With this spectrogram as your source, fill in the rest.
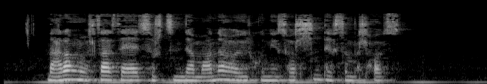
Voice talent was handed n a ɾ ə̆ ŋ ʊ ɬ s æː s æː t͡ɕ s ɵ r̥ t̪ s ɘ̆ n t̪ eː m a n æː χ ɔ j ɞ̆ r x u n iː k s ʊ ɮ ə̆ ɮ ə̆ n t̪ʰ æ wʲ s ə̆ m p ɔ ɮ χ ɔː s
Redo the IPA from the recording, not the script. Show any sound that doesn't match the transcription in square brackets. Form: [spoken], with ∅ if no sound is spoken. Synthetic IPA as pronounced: n a ɾ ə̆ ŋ ʊ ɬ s [aː] s æː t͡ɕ s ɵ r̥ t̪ s ɘ̆ n t̪ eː m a n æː χ ɔ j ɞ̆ r x u n iː k s ʊ ɮ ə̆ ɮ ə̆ n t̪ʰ æ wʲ s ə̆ m p ɔ ɮ χ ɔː s

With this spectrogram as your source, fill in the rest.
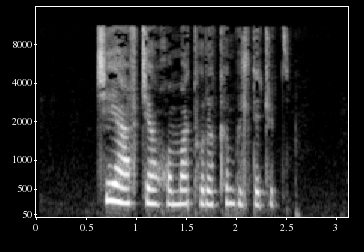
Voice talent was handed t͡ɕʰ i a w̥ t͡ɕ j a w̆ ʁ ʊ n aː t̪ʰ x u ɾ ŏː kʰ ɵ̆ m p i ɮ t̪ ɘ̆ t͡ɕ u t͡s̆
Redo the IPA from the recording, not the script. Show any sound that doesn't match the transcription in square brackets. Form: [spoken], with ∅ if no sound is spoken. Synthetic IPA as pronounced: t͡ɕʰ i a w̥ t͡ɕ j a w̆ [χ] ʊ [m] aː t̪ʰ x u ɾ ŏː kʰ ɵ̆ m p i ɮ t̪ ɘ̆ t͡ɕ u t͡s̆

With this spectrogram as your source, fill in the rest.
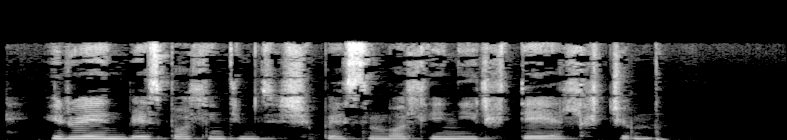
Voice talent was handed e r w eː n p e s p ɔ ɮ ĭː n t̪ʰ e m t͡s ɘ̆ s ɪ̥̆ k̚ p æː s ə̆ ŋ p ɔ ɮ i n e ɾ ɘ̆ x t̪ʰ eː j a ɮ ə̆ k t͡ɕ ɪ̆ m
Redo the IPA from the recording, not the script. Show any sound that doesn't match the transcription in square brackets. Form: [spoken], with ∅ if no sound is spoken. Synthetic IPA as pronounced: e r w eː n p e s p ɔ ɮ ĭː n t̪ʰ e m t͡s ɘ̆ [ʃ] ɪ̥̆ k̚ p æː s ə̆ [m] p ɔ ɮ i n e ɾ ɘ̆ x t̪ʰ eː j a ɮ ə̆ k t͡ɕ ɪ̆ m

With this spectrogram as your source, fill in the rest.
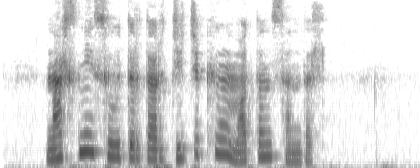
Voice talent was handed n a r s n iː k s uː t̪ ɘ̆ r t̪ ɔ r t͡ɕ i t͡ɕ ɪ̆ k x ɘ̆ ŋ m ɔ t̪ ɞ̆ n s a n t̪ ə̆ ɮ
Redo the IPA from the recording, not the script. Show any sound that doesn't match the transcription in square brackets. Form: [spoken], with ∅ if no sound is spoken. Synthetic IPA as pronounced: n a r s n iː [∅] s uː t̪ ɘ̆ r t̪ ɔ r t͡ɕ i t͡ɕ ɪ̆ k x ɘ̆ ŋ m ɔ t̪ ɞ̆ n s a n t̪ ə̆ ɮ

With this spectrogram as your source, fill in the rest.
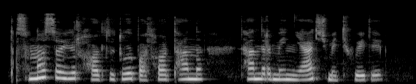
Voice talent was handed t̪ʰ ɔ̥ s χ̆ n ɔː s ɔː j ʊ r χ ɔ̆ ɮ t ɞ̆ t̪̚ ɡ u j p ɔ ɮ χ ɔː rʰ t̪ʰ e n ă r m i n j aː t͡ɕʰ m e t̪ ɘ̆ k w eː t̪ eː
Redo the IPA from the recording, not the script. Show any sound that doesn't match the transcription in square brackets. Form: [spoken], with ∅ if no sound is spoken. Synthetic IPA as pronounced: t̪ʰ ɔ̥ s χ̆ n ɔː s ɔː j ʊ r χ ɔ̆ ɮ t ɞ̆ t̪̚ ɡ u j p ɔ ɮ χ ɔː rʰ t̪ʰ [a] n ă r m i n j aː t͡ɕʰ m e t̪ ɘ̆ [x] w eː t̪ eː

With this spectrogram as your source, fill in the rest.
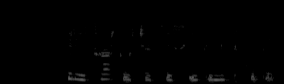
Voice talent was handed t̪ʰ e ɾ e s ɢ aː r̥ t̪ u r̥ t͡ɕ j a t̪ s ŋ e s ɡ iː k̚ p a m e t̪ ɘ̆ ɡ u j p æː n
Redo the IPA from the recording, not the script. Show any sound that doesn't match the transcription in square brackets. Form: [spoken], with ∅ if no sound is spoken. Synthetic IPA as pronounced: t̪ʰ e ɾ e [t͡s] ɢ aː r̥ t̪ u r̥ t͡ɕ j a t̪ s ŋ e s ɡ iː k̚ p [i] m e t̪ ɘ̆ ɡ u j p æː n

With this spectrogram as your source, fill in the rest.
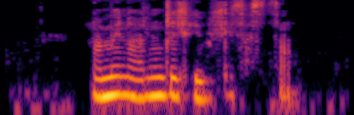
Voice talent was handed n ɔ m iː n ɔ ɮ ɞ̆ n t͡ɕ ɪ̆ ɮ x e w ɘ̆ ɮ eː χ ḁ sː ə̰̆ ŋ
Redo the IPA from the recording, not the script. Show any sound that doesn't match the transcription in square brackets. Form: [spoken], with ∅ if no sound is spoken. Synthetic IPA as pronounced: n ɔ m iː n ɔ ɮ ɞ̆ n t͡ɕ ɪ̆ ɮ x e w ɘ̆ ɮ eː [s] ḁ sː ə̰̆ ŋ

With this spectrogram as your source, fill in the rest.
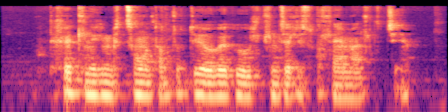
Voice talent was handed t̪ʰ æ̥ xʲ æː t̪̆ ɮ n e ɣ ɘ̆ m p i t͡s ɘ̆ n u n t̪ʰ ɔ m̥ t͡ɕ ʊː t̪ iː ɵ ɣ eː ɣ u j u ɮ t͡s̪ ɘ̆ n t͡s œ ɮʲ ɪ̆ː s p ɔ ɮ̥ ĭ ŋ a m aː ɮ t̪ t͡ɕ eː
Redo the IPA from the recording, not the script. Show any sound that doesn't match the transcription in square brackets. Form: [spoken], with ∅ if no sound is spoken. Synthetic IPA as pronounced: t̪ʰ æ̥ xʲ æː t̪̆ ɮ n e ɣ ɘ̆ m p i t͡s ɘ̆ [ŋ] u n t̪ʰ ɔ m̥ t͡ɕ ʊː t̪ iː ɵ ɣ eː ɣ u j u ɮ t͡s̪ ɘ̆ n t͡s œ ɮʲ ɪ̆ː s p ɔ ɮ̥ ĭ ŋ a m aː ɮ t̪ t͡ɕ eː

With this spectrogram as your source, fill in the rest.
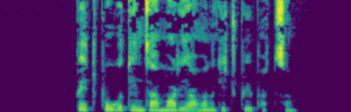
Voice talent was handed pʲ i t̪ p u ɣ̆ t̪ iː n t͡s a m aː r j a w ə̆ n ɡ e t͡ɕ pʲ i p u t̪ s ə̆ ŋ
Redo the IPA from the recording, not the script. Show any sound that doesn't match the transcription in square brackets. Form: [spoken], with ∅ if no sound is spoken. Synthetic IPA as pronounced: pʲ i t̪ p u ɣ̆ t̪ iː n t͡s a m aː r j a w ə̆ n ɡ e t͡ɕ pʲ i p [ɔ] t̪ s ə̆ ŋ

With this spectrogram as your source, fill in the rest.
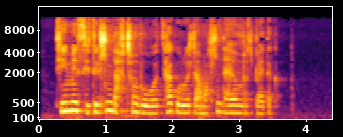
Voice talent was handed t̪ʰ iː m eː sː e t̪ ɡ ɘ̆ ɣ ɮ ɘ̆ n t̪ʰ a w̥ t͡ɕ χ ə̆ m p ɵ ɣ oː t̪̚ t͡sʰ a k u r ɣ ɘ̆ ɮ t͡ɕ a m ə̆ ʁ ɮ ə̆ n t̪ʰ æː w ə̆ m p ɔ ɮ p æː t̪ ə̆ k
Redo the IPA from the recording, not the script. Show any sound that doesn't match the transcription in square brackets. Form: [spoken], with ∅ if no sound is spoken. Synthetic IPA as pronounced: t̪ʰ iː m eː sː e t̪ ɡ ɘ̆ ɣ ɮ ɘ̆ n [t̪] a w̥ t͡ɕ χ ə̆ m p ɵ ɣ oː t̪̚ t͡sʰ a k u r ɣ ɘ̆ ɮ t͡ɕ a m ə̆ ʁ ɮ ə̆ n t̪ʰ æː w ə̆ m p ɔ ɮ p æː t̪ ə̆ k

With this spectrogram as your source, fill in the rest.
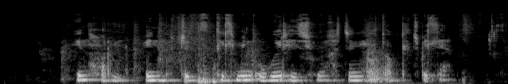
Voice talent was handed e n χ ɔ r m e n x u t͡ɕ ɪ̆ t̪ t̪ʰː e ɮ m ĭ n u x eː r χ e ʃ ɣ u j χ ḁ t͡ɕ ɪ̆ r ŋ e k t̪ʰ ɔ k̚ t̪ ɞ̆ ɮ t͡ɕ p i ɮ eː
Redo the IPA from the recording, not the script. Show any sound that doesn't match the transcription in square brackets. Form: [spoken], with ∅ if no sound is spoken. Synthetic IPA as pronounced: e n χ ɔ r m e n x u t͡ɕ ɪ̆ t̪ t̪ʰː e ɮ m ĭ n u [ɣ] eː r [x] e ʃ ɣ u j χ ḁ t͡ɕ ɪ̆ [∅] ŋ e [x] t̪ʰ ɔ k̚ t̪ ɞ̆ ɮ t͡ɕ p i ɮ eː

